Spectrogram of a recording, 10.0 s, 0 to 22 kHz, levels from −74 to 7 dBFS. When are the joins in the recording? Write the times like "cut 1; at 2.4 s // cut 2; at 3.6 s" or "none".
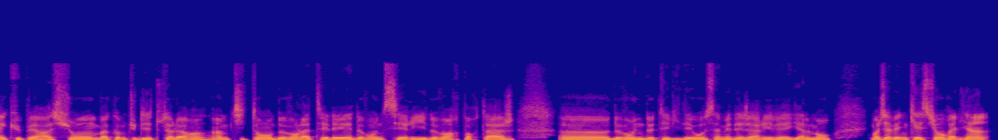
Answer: cut 1; at 8.7 s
